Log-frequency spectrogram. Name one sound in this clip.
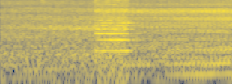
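A van gives a short honk.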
